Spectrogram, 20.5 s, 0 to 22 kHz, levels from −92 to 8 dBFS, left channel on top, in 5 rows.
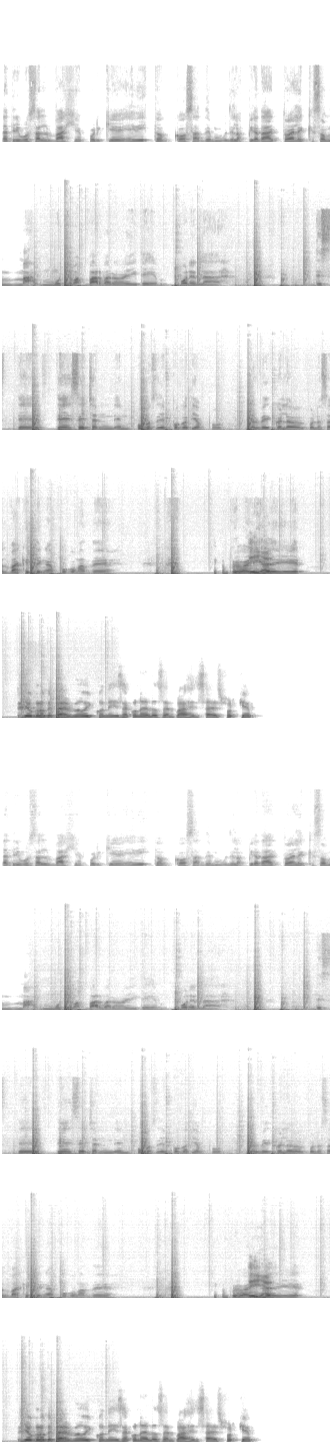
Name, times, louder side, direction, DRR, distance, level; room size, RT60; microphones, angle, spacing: voice 1, 0.0-7.0 7.3-7.5 7.9-11.0 11.3-13.7 14.1-14.5 15.0-16.0 16.6-16.8, left 4 dB, 45° left, 0.7 m, -44 dB
sound 1, 4.4-17.9, right 1 dB, 30° left, 2.6 m, -42 dB
voice 2, 16.6-19.6, equal, 5° right, 0.4 m, -35 dB
7.1 x 6.6 x 2.5 m
head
